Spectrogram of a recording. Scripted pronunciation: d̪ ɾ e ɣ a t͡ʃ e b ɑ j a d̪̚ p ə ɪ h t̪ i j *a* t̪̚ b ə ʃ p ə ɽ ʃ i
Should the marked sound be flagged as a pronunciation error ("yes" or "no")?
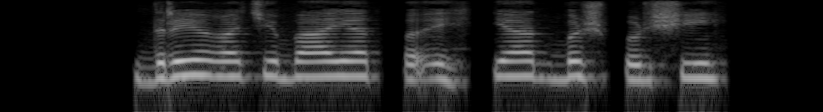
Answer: yes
